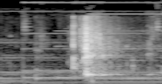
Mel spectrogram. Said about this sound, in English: And let me take a sip of water.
